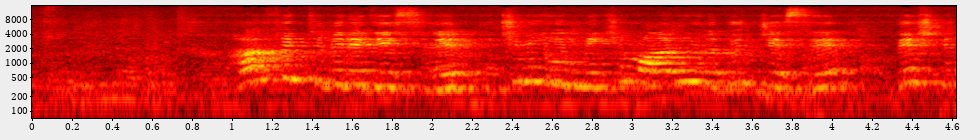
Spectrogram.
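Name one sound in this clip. A man speaks calmly into a microphone, heard through loudspeakers.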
